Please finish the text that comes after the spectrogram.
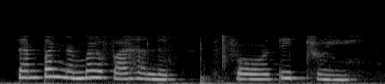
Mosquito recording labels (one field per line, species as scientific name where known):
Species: no mosquito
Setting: cup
